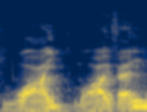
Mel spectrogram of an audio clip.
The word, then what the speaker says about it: Wyvern: Go on, pronounce that right, it's Wyvern, there we go.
